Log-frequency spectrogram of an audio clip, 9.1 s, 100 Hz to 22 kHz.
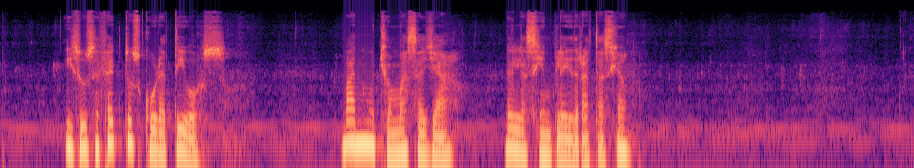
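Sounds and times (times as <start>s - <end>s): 
water flowing with a soft trickling texture: 0.0s - 9.1s
speech: 0.7s - 2.4s, 3.4s - 6.4s.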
